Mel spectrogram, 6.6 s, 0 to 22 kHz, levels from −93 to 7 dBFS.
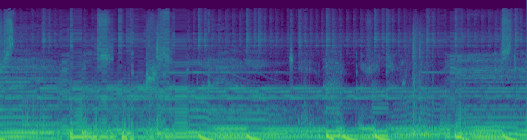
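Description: Robotic sound from repeated short buffers appears from 0.72 to 2.38 s and again from 5.51 to 5.84 s. In both stretches the music collapses into a rigid, metallic buzz pinned at 100 Hz, which fits a roughly 10 ms slice being looped. The likely cause is new audio arriving too seldom, so playback fills the gaps by replaying its last buffer while fresh material is skipped. About 70% of the first passage and around half of the second are such repeats.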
